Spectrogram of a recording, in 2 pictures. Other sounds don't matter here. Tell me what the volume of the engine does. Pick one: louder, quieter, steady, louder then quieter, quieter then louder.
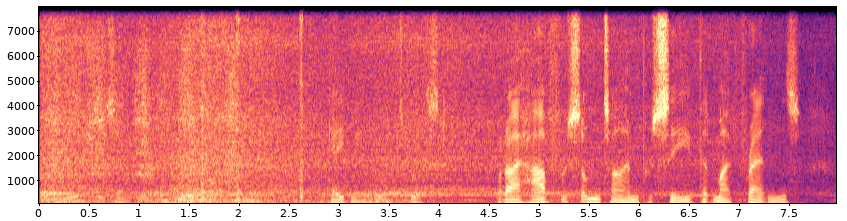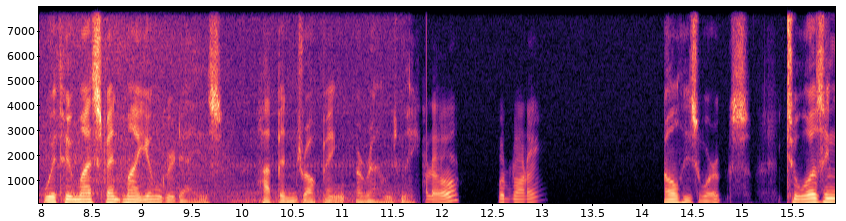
quieter.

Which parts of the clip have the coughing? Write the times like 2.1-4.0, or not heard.
1.6-2.9, 11.8-12.9.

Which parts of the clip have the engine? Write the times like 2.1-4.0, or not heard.
0.0-11.7.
